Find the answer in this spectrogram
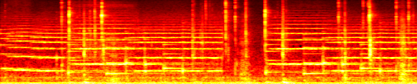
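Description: Sustained string-ensemble notes from a Roland Zenology software synth, stepping between a few pitches, with sharp mouse or keyboard clicks as the notes are entered.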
